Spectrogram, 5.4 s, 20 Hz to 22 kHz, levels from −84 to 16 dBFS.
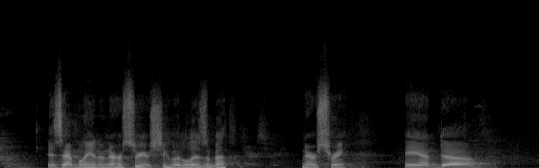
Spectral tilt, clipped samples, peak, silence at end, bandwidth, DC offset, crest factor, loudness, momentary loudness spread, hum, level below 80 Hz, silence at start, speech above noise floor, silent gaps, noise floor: -4.5 dB/octave; under 0.1%; -20 dBFS; 0.4 s; 13.5 kHz; under 0.1%; 18 dB; -36 LUFS; 15 LU; none; -62 dBFS; 0 s; 29 dB; none; -64 dBFS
